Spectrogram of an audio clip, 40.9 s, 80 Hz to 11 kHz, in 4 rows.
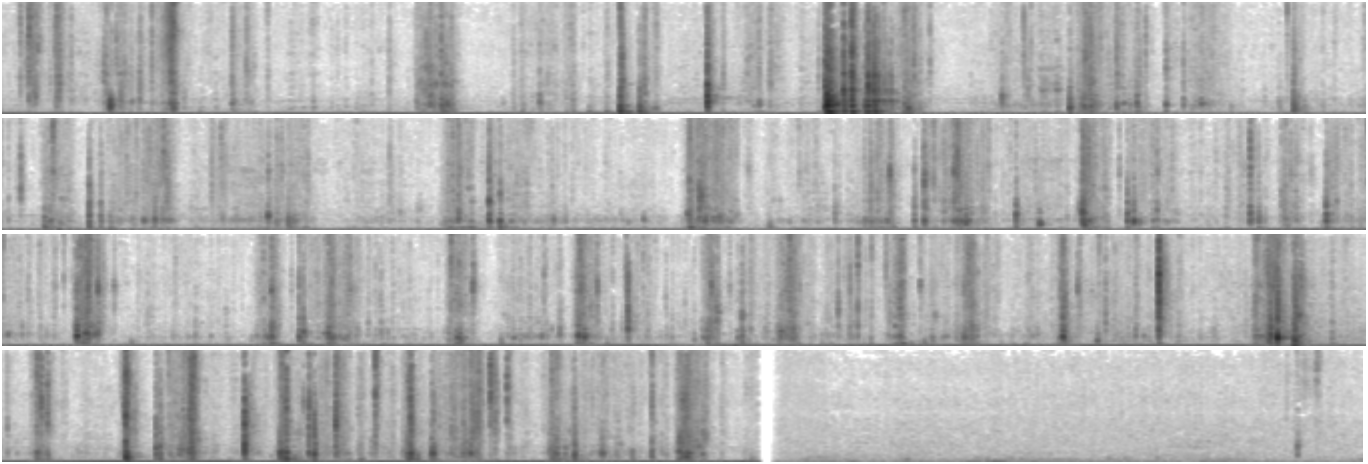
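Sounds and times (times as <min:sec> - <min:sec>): steady low hum: 0:00.0 - 0:40.9
slime popping and crackling: 0:10.4 - 0:36.3.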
